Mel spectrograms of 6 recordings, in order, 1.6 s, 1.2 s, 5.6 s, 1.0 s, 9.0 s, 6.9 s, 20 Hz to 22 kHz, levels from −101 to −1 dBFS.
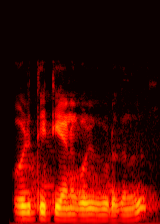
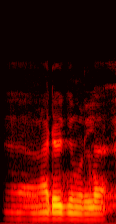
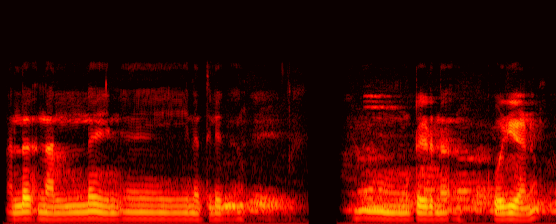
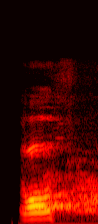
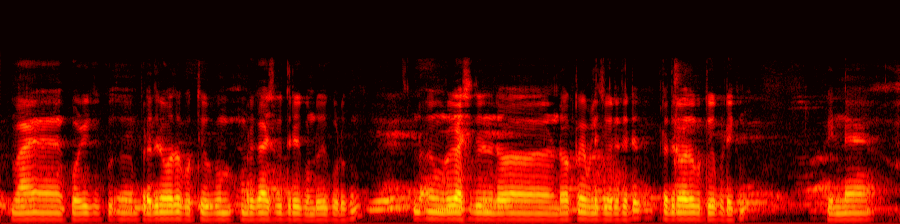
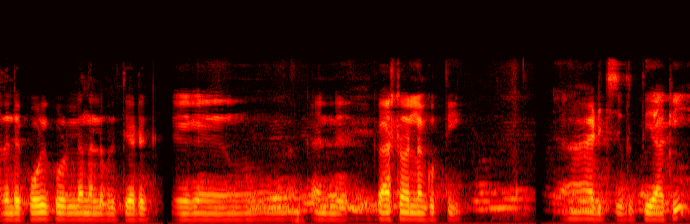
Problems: background conversations at intervals, low volume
